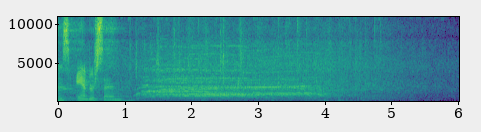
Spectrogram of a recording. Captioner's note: audience cheers and applauds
